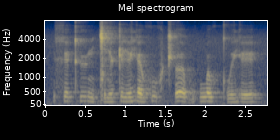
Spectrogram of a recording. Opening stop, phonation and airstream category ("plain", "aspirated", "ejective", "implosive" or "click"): aspirated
